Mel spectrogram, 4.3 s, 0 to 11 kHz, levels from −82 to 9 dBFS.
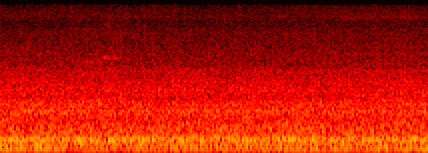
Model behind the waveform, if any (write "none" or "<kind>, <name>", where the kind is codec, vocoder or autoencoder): vocoder, BigVGAN v2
